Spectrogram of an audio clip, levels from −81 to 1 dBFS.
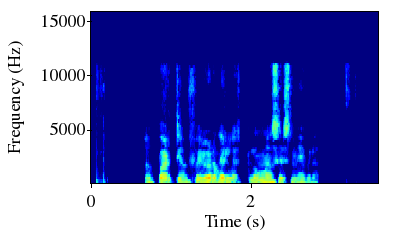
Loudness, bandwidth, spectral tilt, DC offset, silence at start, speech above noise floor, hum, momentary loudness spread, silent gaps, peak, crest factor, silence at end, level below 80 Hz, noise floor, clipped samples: -34 LUFS; 11.5 kHz; -4.5 dB/octave; under 0.1%; 0.65 s; 45 dB; none; 15 LU; none; -16 dBFS; 18 dB; 0.75 s; -86 dBFS; -79 dBFS; under 0.1%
